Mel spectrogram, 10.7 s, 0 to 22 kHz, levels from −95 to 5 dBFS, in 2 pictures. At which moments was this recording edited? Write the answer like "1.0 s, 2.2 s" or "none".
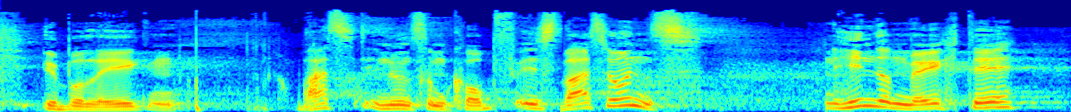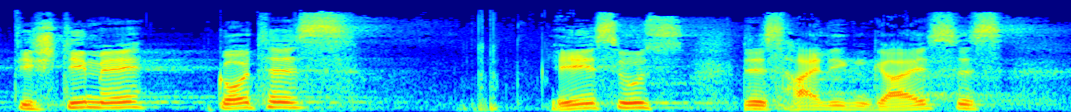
1.8 s, 2.8 s, 4.1 s, 9.1 s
